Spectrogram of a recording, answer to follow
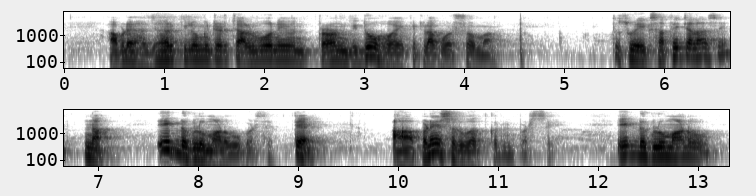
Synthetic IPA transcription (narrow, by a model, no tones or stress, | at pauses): a̰pɽ̃eɦəd͡ʒaɾkilomiʈəɾt͡ʃalʋonet̪ɾəɳd̪id̪ʱoɦojkeʈlakʋəɾʃomã | t̪oʃũeksat̪ʰet͡ʃalaʃena | ek̚ɖəɡlomãɳʋõpəɽʃet̪em | apɳ̃eʃəɾuat̪kəɾʋĩpəɽʃe | ekɖəɡlomãɽo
